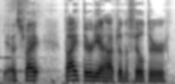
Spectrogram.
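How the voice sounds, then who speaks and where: A man's voice: mid-range voice, steady tone, a little fast, darkish tone, clear, resonant tone. A male streamer chatting casually while playing, sounding congested from allergies and rambling with lots of fillers. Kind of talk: live-stream gaming chat.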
